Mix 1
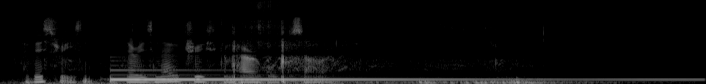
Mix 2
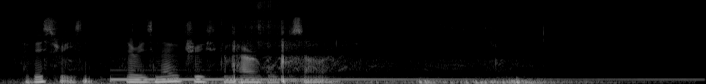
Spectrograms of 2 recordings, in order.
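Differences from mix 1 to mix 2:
second sound -12.0 dB; master: add peaking EQ 140 Hz +9.5 dB 1.7 oct

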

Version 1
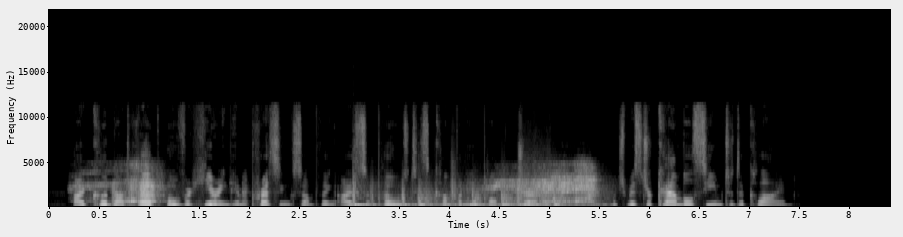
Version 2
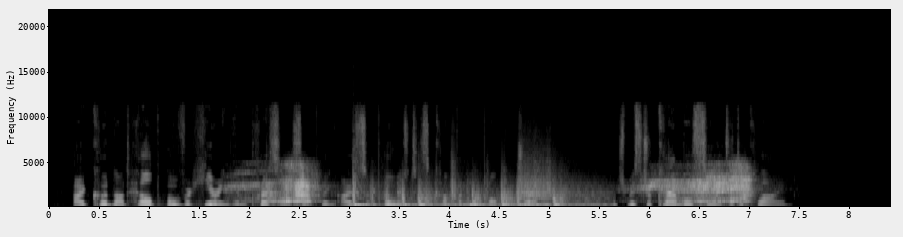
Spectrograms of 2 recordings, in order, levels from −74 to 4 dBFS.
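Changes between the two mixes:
speech -5.5 dB; first sound: entry +1.55 s; master: add high-pass 93 Hz

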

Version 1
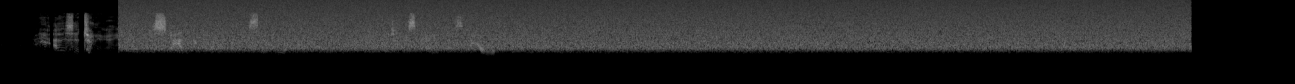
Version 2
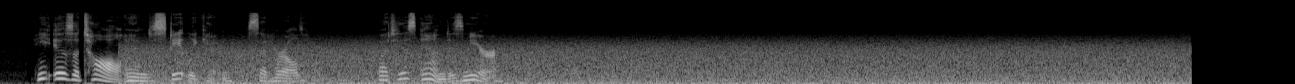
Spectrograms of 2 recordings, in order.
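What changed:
background: add low-pass 2.1 kHz 24 dB/octave; master: remove steep high-pass 2 kHz 96 dB/octave

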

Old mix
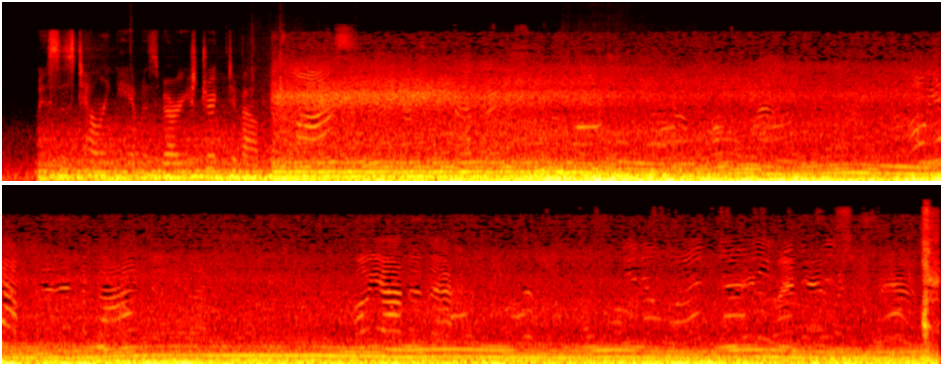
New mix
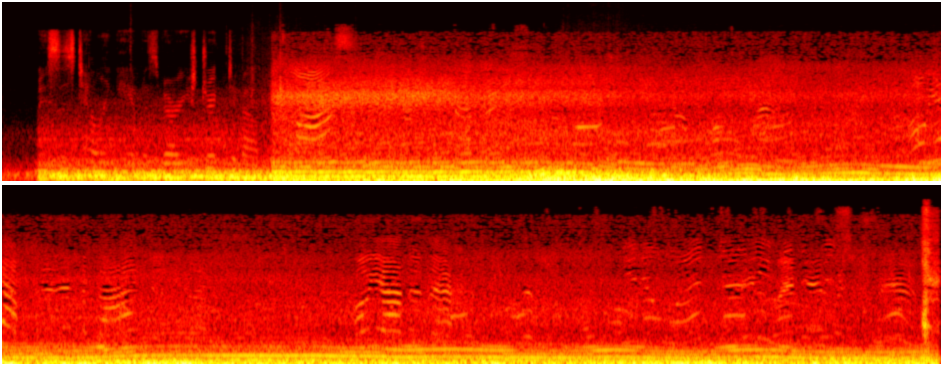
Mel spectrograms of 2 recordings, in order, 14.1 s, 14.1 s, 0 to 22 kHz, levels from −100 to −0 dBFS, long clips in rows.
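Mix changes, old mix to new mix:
speech: add peaking EQ 1.5 kHz -12.5 dB 2 oct; first sound: add fifteen-band graphic EQ 160 Hz +11 dB, 630 Hz -4 dB, 2.5 kHz +7 dB; reverb: off

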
